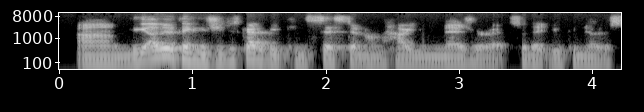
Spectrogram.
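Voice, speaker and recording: A man with a fairly low pitch talks at a very fast pace. His voice is somewhat breathy. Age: 30s. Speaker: online pastor. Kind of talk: casual interview.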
